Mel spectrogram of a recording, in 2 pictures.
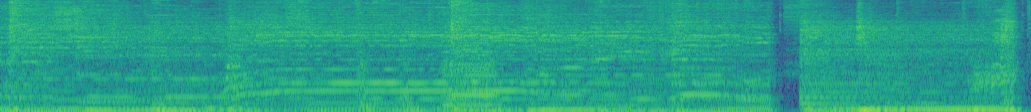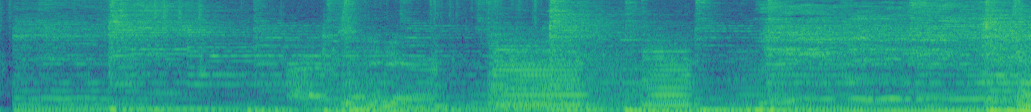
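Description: A recorded song playing: a voice singing a melody over guitar and sustained low notes. It cuts out sharply for a moment twice, about four and five seconds in.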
